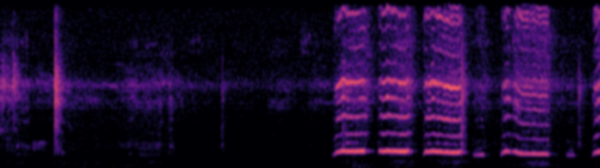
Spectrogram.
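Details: A pet cockatiel whistles The Imperial March (Darth Vader's Theme) in clear, pure notes after a quiet start.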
